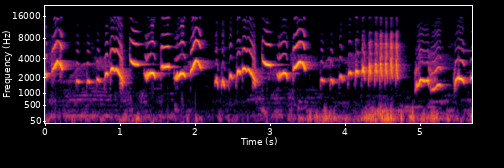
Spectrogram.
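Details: Female Oriental magpie-robin (kacer poci) in breeding condition, performing the ngobra display with spread tail, a call said to prompt males to join in; loud varied whistled notes, rising and falling slurs, a brief buzzy rattle near the end.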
